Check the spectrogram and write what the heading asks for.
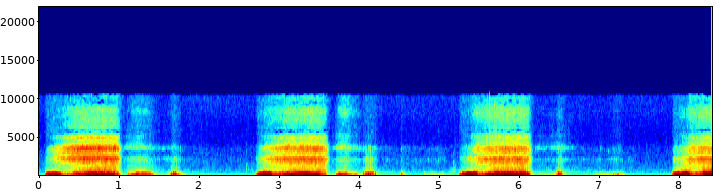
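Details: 3-month-old Pitbull puppy sleeping on a lap, snoring: loud, rough snoring in repeated bouts, about 23 a minute, with quieter snorts between them.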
